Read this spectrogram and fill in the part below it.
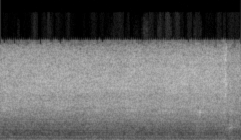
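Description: Onion sizzling in olive oil in a pan for risotto, a loud steady hiss with dense crackle close up, no talk over it.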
